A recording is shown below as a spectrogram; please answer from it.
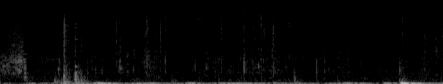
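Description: A cardboard trading-card hobby box being handled and opened by hand: an irregular run of scrapes, taps and rustles of cardboard.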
